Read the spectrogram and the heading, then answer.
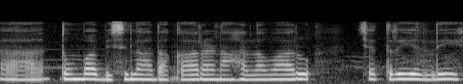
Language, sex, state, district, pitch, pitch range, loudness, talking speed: Kannada, female, Karnataka, Mysore, 235 Hz, 225-245 Hz, -13 LUFS, 90 wpm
